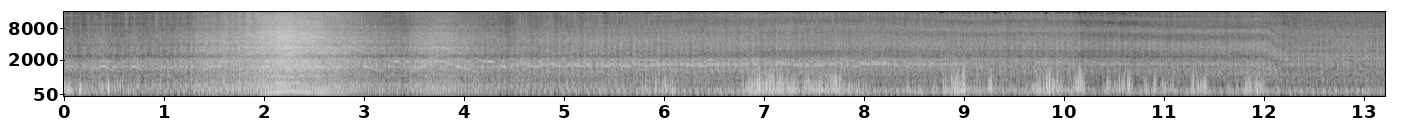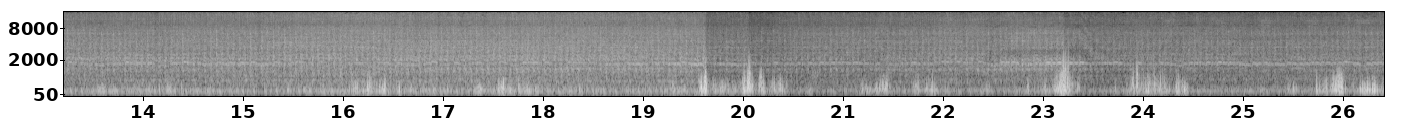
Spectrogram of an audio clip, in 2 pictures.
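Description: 2012 Triumph Bonneville SE's 865 cc air-cooled parallel-twin engine running at idle, revved once about two seconds in with a rising then falling pitch. Short sharp knocks come and go over the steady idle.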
